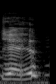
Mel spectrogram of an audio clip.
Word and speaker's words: Gef: My name is Jeff. Yes, my name is Jeff. My name is Jeff. But it's spelled different, G-E-F, because the small, secluded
